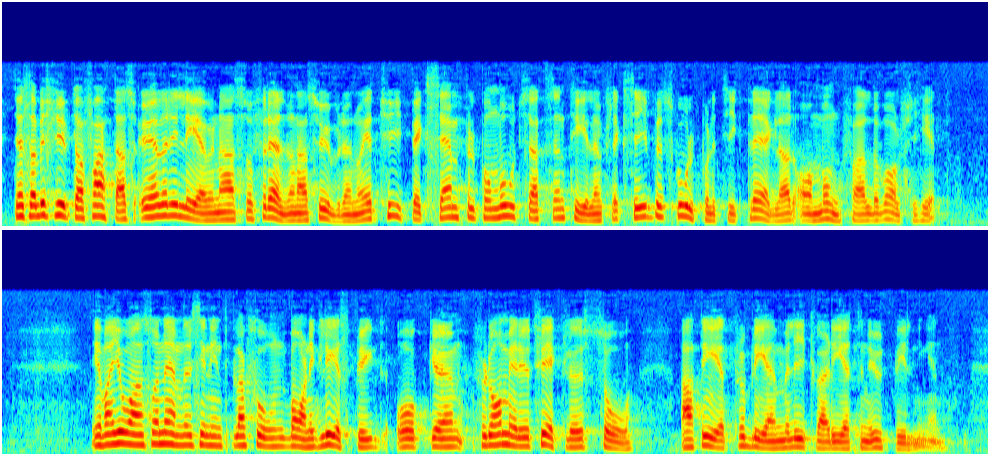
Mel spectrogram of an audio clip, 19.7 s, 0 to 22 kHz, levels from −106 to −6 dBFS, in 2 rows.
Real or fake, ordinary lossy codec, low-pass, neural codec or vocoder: fake; none; 7.2 kHz; codec, 16 kHz, 4 kbps, FunCodec, trained on Chinese and English, 50 frames a second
